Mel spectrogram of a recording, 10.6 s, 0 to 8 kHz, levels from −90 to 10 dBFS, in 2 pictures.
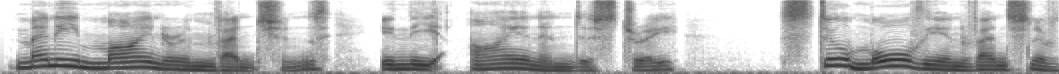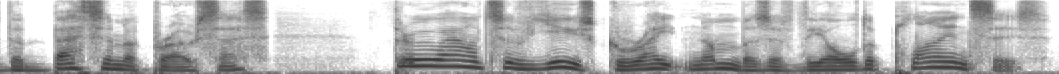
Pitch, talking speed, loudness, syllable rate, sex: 140 Hz, 140 wpm, -18 LUFS, 4.6 syllables/s, male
